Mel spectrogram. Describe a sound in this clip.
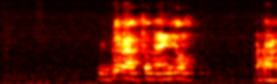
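A woman's recorded voice greets over a phone loudspeaker.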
